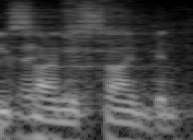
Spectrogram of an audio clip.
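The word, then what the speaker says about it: psilocybin: but the magic mushroom silos cybin silent P syosin interesting experiments been done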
